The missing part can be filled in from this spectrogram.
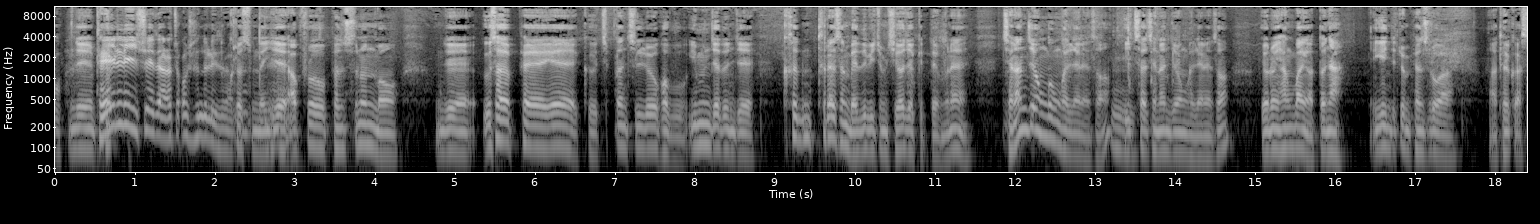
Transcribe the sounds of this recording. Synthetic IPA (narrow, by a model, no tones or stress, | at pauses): ind͡ʑe̞teiʎːiːsʰuedeaɾat͡ɕ͈ok͈ɯmɕ̬ʰikʰɯndɯɭːidɾakɯɾʌs͈ɯmidaid͡ʑeʔa̰pʰɯɾopjʌnsʰunɯnmʌ | ind͡ʑe̞ɯsʰajʌpʰe̞ːkɯt͡ɕi̥p̚t͈ant͡ɕiʎːoɭkʌbuʔimund͡ʑe̞doind͡ʑe̞ | kʰɯntʰɯɾe̞s̬ʰɯnme̞dɯbit͡ɕomt͡ɕiʌd͡ʑʌk͈̚it͈e̞mune̞ | t͡ɕe̞nand͡ʑijʌŋɡoŋɡwaʎːʌne̞sʰʌit͡ɕʰat͡ɕe̞nand͡ʑijʌŋɡwaʎːʌne̞s̬ʰʌjʌɾoŋiçjaŋbaŋiʌt͈̚ʌɲa | ḭɡe̞ind͡ʑe̞t͡ɕompjʌnsʰuɾoɡa | ʌ̰twe̞ɭk͈ʌk͈as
